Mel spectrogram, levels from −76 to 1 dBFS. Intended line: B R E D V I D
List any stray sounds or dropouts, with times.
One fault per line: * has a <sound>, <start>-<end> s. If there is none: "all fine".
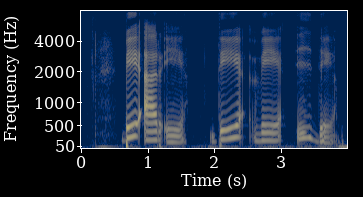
all fine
